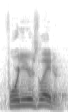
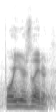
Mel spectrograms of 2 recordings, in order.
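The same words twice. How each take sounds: The two takes are said the same way.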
